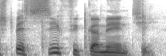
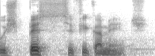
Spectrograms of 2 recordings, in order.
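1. A sílaba 'ci' é tônica, como em específico. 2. A sílaba 'ci' é átona. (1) "se eu colocar mente, vai ser especificamente" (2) "as pessoas já estão pronunciando especificamente"

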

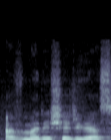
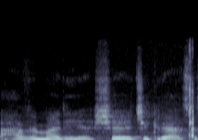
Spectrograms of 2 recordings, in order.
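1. As palavras são ditas rapidamente. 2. As palavras são ditas devagar. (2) "a gente reza mais devagar"

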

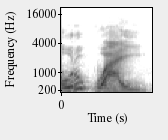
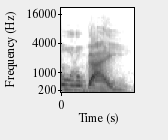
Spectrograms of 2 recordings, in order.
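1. O U depois do G é pronunciado. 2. O U depois do G é mudo. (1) "Quando o U é pronunciado, você fala Uruguai" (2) "você não fala Uruguai"

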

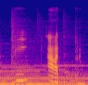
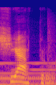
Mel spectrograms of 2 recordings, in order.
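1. Começa com um som deslizado, 'tia'. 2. Começa com o som de 'chia'. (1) "Na Europa, se diz teatro" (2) "o t palataliza para tch"

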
